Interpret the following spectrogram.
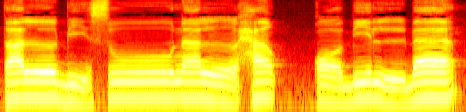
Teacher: Huruf yang memiliki harakat dhamah yang yang memiliki tanda baca domah ini kan huruf sin nih. Makanya huruf sin kita baca panjang kayak gitu. Mad thobi'i panjang dua harakat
